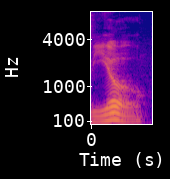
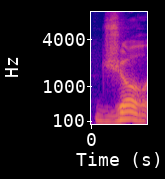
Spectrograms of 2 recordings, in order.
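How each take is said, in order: First: It starts with a soft Y sound. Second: It starts with a hard J-like sound. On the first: "instead of yo" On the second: "they hard pronounce that y"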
